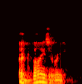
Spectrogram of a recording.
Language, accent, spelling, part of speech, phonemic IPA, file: English, Southern England, advisory, adjective / noun, /ədˈvaɪzəɹi/, LL-Q1860 (eng)-advisory.wav
- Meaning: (adjective) 1. Able to give advice 2. Containing advice; advising; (noun) A warning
